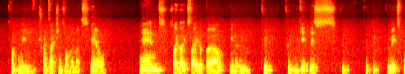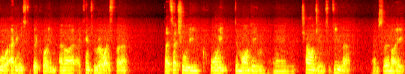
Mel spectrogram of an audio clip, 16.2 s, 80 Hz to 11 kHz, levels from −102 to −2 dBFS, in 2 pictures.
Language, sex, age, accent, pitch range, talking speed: English, male, 30-49, British, 110-130 Hz, 180 wpm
